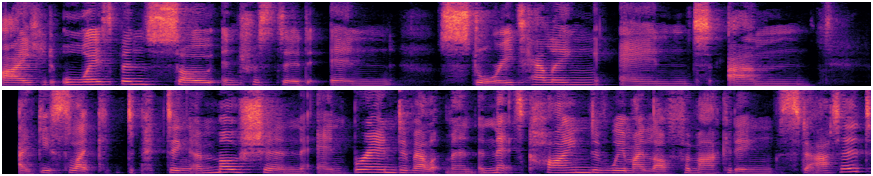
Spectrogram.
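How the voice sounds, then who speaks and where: A woman's medium-pitched voice with a New Zealand accent, at a fairly slow pace with ordinary pitch variation. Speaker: head of marketing. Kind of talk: podcast interview.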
